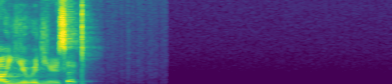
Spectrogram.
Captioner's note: silence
